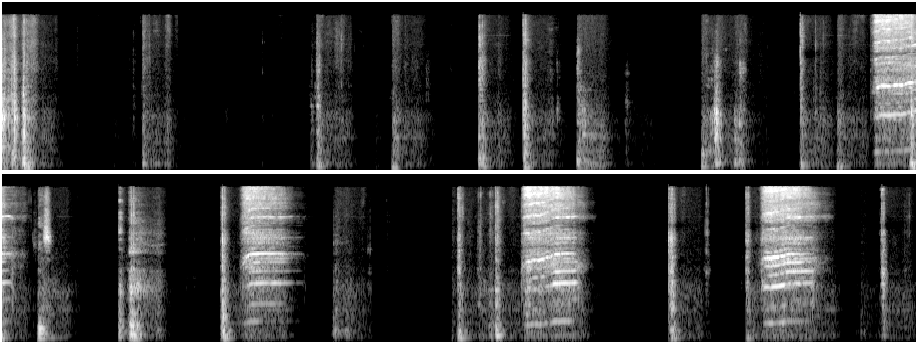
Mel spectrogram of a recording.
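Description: A screwdriver clicks against small screws.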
